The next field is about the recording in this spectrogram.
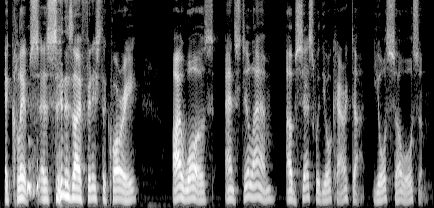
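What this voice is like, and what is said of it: Imitates another person's voice. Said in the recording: “you just sounded exactly like somebody else... that was uncanny... Good impression, though... of someone out there”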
